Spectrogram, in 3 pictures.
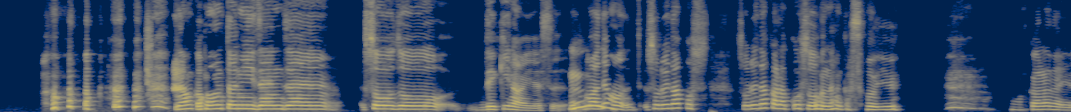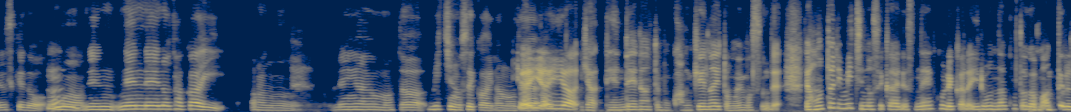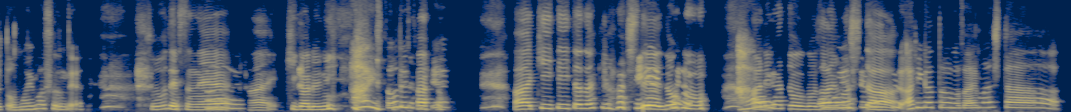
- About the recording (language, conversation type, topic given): Japanese, advice, 新しい恋を始めることに不安や罪悪感を感じるのはなぜですか？
- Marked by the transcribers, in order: laugh; tapping; laugh; other noise; laugh; laughing while speaking: "あの"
